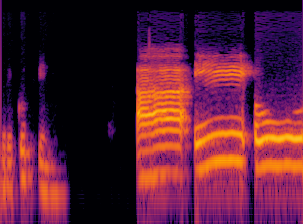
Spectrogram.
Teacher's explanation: huruf a makhraj nya dari tenggorokan yang terjauh di bagian bawah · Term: huruf hamzah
